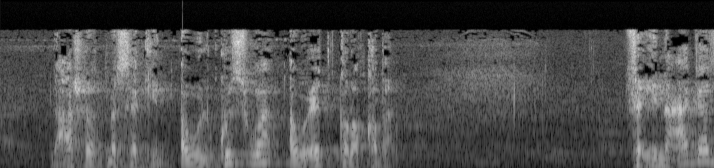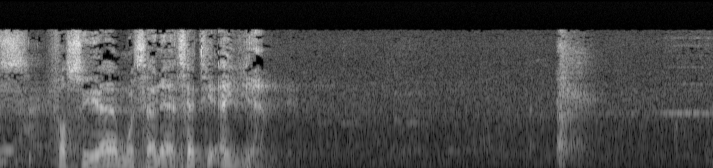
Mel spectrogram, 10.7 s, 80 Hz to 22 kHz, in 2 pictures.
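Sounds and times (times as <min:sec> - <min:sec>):
faint steady hum: 0:00.0 - 0:10.6
speech: 0:00.4 - 0:03.1, 0:04.8 - 0:07.5
boy sneezing: 0:09.5 - 0:09.9.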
